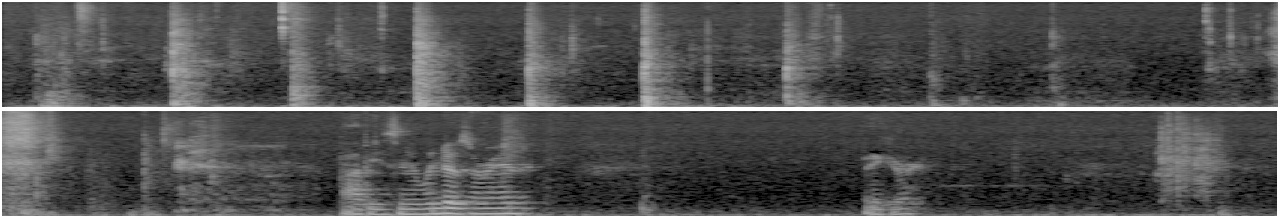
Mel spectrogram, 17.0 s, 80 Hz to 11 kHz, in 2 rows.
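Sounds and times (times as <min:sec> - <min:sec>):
footsteps climbing stairs: 0:00.0 - 0:07.2.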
